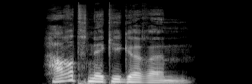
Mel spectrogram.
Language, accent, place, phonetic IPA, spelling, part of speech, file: German, Germany, Berlin, [ˈhaʁtˌnɛkɪɡəʁəm], hartnäckigerem, adjective, De-hartnäckigerem.ogg
- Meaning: strong dative masculine/neuter singular comparative degree of hartnäckig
